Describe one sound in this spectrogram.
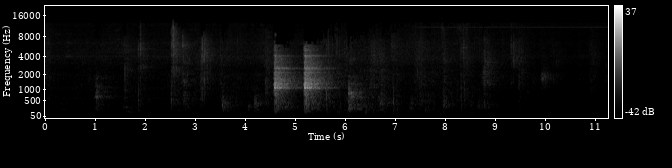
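People shuffle and knock against desks in a large echoing hall.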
